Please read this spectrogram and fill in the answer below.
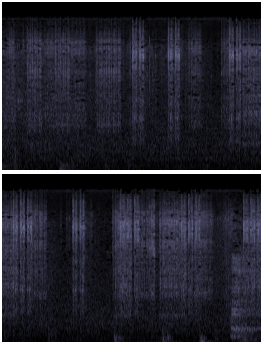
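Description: Many camera shutters firing in rapid bursts from a pack of press photographers. The clicking comes in clusters that start and stop every second or so.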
